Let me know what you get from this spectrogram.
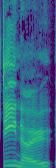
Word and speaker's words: Dino: Dino is pronounced Dino in the name of the Flintstones pet, yes.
